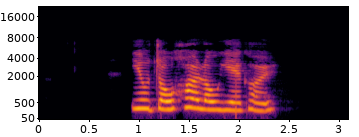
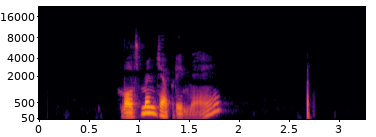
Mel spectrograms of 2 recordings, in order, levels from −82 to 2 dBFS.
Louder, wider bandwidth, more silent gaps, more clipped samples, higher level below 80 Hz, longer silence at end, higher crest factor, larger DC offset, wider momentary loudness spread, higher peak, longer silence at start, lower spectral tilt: first, -17 LUFS vs -23 LUFS; second, 7.8 kHz vs 9.2 kHz; neither; neither; second, -64 dBFS vs -52 dBFS; second, 0.75 s vs 1.45 s; second, 18 dB vs 24 dB; neither; second, 11 LU vs 16 LU; about the same, -2 dBFS vs -4 dBFS; first, 0.95 s vs 0.8 s; second, -3.5 dB/octave vs -7.5 dB/octave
